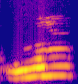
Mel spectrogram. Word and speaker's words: ஓம்: நாம் அதை சரியான முறையில் உச்சரிக்க வேண்டும். ஆ என்று சொல்லும் பொழுது அந்த ஆ எமது அடி தொண்டையிலிருந்து எழ வேண்டும். பிறகு அந்த ஊ என்று சொல்லுவது எமது வாய் முழுவதையும் அதை நிரப்ப வேண்டும்.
